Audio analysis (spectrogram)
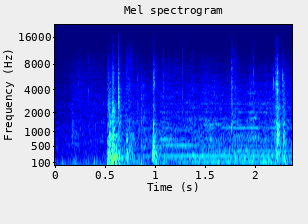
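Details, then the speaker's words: Home central A/C unit on a 102°F day, after lights dimmed and the breaker box buzzed: a steady low hum and buzz with a few knocks, but it never spins up. Owner suspects a bad starter. "It's trying. You can hear it buzzing. Great, we better shut that breaker off."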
